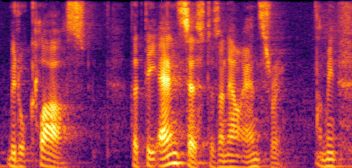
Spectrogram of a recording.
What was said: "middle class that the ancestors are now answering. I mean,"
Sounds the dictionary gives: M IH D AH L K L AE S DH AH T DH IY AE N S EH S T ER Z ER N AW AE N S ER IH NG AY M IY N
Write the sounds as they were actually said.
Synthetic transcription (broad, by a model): M IH D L K L AE S DH AH T DH IY AE N S EH S T ER Z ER N AW AE N S ER IH NG AY M IY N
